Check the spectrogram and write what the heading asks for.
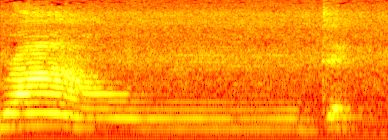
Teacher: Từ này có hai âm tiết thì các bạn cũng để ý cho mình âm tiết đầu tiên không nhận trọng âm là âm ơ giản lược. Âm tiết thứ hai nhận trọng âm around. Để ý hai phụ âm đuôi phát âm hết âm rồi mình âm d.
